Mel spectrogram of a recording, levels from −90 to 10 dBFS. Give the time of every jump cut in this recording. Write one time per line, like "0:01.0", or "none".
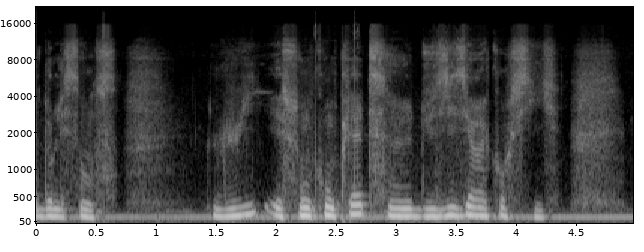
none

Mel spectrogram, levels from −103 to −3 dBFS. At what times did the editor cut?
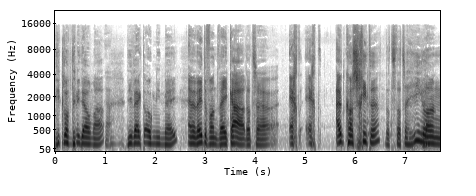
none

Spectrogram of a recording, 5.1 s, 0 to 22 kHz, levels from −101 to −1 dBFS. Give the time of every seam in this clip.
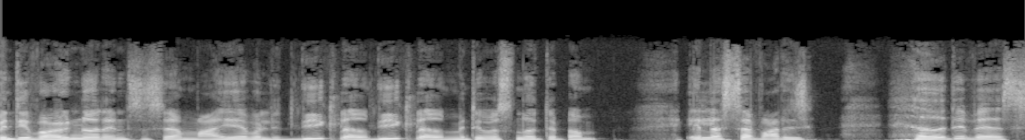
0:01.8
0:02.8

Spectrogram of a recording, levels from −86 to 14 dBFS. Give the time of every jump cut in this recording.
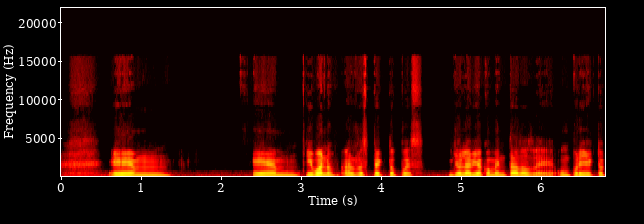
none

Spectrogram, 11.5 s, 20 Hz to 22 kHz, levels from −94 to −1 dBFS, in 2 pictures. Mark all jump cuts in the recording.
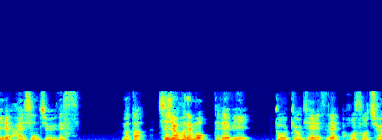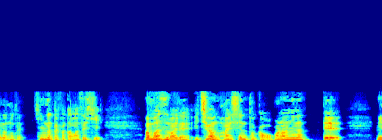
0:02.3
0:03.2
0:08.4

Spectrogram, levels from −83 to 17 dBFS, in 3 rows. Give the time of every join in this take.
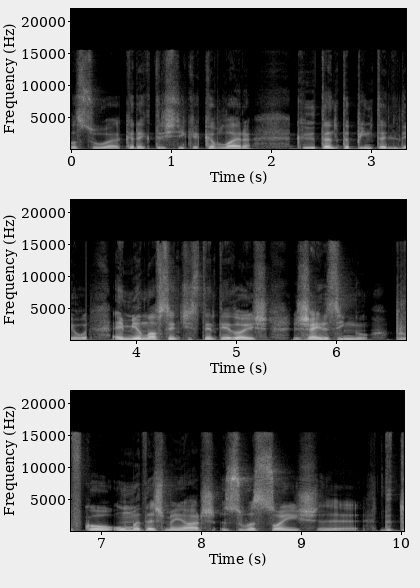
0:02.2

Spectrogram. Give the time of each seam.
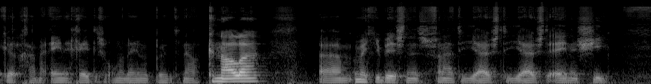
0:02.0
0:03.6
0:05.0

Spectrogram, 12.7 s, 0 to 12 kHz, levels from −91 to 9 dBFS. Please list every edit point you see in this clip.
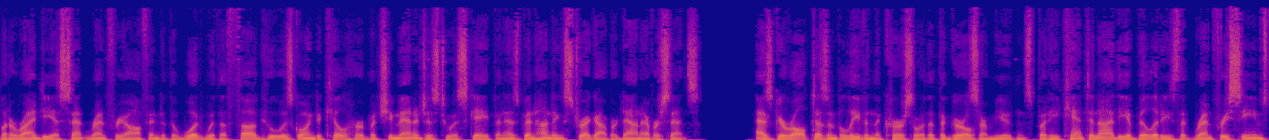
none

